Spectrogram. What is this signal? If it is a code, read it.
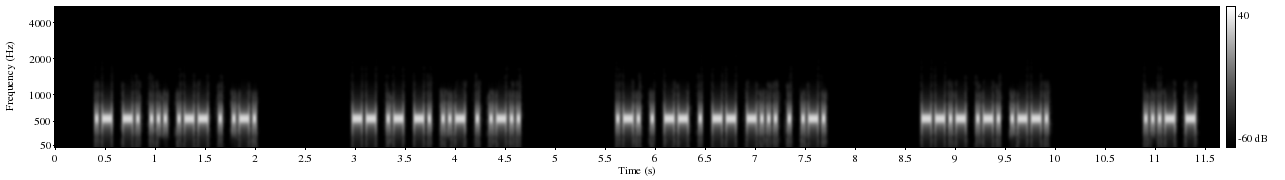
Morse code, heard as a keyed tone, about 34 wpm, 550 Hz. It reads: ANSWER MANUEL REMEMBER QRP VT
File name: Ultimate Word List / 35WPM Ultimate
